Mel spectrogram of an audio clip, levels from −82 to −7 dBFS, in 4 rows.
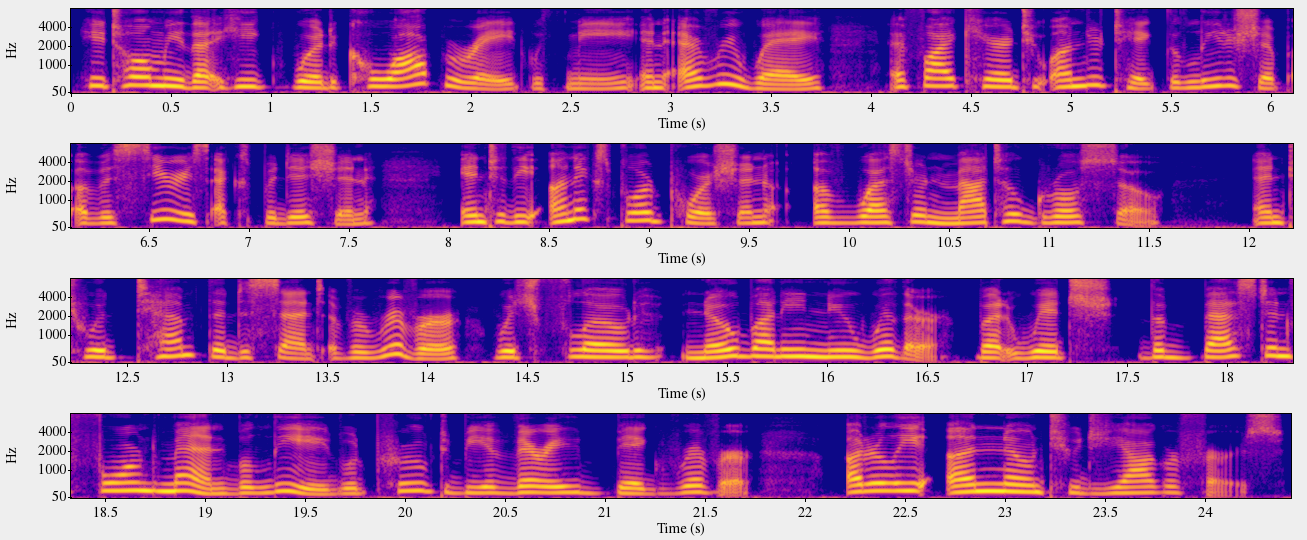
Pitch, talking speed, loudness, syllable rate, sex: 220 Hz, 155 wpm, -18 LUFS, 4.9 syllables/s, female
